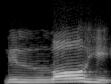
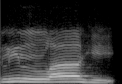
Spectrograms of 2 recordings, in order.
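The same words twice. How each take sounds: First: The l and a are said thick and dark. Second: The l and a are said thin and light. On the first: The speaker calls it wrong. "nggak boleh lillahi, nggak boleh" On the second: The speaker calls it right. "Tapi lillahi ke harokat fathah"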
